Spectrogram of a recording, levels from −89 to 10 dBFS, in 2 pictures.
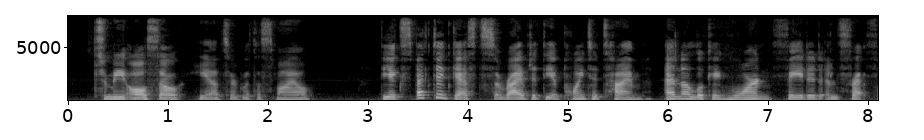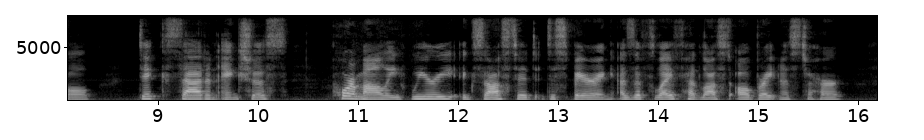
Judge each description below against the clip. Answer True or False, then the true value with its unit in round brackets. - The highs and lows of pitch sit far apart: False (2.4 semitones)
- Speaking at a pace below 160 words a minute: True (150 wpm)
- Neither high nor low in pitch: True (175 Hz)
